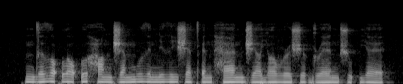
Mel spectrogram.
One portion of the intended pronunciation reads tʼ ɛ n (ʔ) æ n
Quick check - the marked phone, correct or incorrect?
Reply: incorrect: h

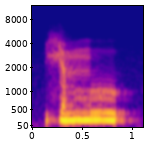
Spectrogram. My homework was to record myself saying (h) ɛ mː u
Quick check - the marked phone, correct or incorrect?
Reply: incorrect: ç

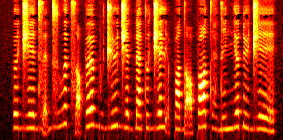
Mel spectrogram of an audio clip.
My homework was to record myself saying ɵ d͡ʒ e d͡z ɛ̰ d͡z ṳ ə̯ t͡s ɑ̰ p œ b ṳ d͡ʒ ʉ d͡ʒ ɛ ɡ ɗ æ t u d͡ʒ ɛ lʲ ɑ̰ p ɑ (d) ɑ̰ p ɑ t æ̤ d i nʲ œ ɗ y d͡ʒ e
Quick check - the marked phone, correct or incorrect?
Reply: correct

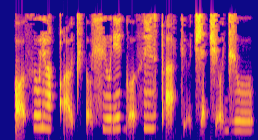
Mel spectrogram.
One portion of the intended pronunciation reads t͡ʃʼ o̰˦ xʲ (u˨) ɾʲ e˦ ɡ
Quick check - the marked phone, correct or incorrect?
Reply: correct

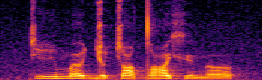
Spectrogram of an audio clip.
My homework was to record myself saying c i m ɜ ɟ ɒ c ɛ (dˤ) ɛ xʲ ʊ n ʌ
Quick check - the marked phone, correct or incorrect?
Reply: correct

